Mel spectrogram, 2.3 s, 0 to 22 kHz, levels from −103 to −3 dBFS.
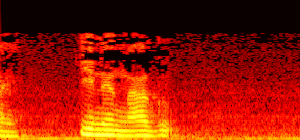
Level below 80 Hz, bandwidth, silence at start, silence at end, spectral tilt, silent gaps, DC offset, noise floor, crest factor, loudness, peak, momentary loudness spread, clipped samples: -42 dBFS; 8.6 kHz; 0 s; 0 s; -7.5 dB/octave; none; under 0.1%; -43 dBFS; 18 dB; -23 LUFS; -8 dBFS; 24 LU; under 0.1%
